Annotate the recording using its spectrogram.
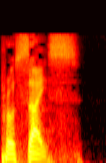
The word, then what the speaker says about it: Procise: Now, Trust the Procise is a little bit faulty because if you watch the game, it is apparently pronounced Procise. So, like, precisely.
